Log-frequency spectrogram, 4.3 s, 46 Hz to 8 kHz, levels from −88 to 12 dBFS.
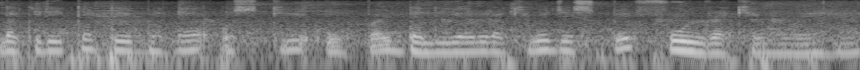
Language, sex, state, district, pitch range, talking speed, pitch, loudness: Hindi, female, Jharkhand, Jamtara, 160-190 Hz, 180 wpm, 180 Hz, -18 LUFS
